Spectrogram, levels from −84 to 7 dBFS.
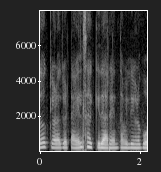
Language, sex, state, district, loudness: Kannada, female, Karnataka, Bidar, -17 LUFS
